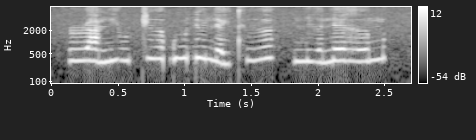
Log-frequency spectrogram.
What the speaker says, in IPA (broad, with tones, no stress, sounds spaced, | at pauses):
ɹ a˨˩˨ ŋ j u˨˩˦ c ɨ˧ ə̯ ɓ u˧˥ ɗ ɨ˧ n ɛ˨˩˨ j t̪ʰ ɨ˧˥ ə̯ | n i˨˩ ə̯ n ɛ˧ ɣ ə˧˥ m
